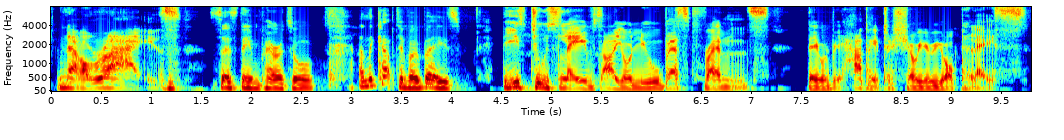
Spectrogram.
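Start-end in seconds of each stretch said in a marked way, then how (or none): 0.1-1.3 lightly voiced commanding tyrant; a hint of a smug ruler giving orders; Imperator Stephen voice. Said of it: "my Imperator Stephen voice". 4.5-9.8 low, slow, soft menacing villain; Imperator Stephen voice. Acted. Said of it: "my Imperator Stephen voice".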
